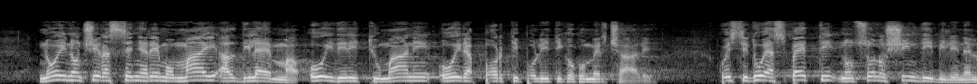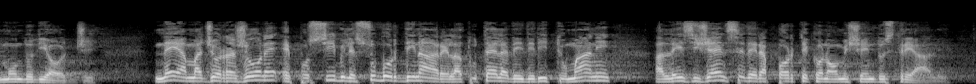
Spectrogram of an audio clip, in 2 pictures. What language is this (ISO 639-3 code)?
ita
